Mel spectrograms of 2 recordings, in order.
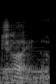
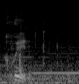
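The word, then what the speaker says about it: Qin: the Great Wall of China was designed by the emperor Quinn whose aspiration Excuse Me Miss Seymour it is pronounced chin oh thank you Mr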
